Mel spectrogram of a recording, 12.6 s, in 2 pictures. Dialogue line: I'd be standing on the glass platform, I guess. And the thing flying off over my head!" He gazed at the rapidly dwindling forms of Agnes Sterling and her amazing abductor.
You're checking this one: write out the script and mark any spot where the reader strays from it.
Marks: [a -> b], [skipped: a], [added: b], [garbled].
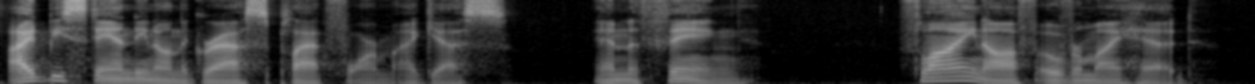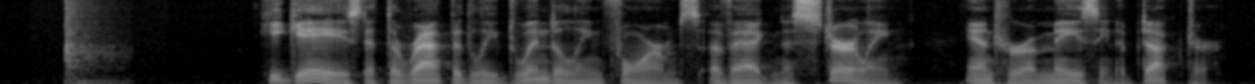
I'd be standing on the [glass -> grass] platform, I guess. And the thing flying off over my head!" He gazed at the rapidly dwindling forms of Agnes Sterling and her amazing abductor.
